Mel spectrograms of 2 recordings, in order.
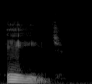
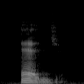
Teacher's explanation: age is a tense vowel a but edge is a lax vowel e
